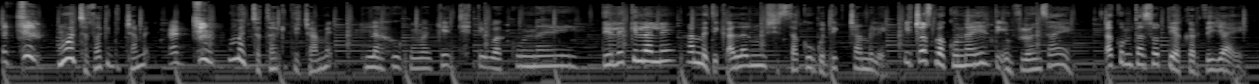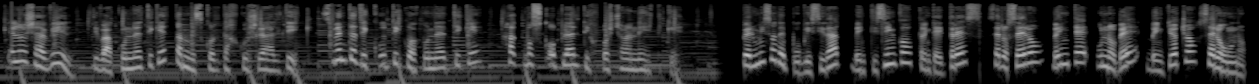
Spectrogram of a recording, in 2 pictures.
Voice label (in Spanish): Spot Radio Tzotzil; mexico; salud inclusiva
